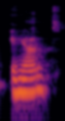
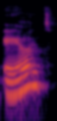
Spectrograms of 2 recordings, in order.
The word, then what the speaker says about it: aunt: Also quite the um topic of discussion is are these words pronounced the same? Aunt and aunt or are they pronounced different? Aunt and aunt. You can actually do either. I say them the same.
